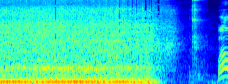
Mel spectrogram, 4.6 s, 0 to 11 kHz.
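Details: 1981 Ford F100, revived after sitting 24 years and due for a rebuild: loud deep rumbling idle with steady low pounding for three seconds, then shut off; worn crankshaft bearings, owner says the motor is toast.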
